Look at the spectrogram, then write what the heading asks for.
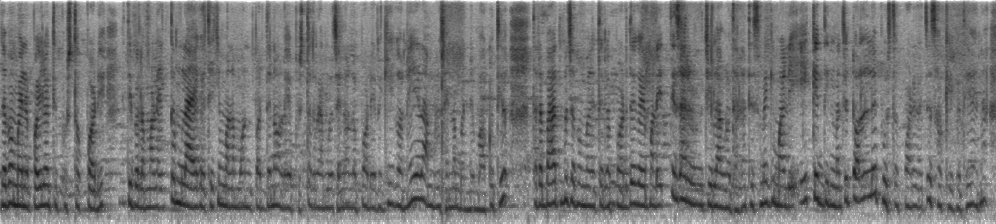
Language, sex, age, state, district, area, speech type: Nepali, female, 30-45, West Bengal, Jalpaiguri, rural, spontaneous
